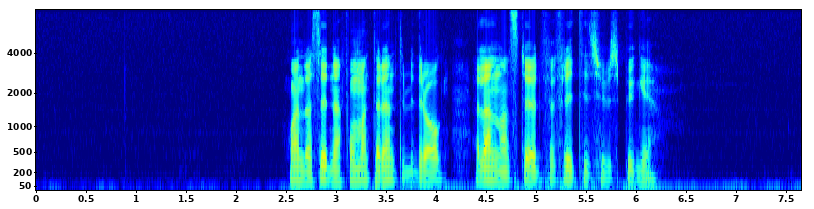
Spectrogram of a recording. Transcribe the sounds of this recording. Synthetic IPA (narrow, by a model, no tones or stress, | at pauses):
ʊand̪ɾasiːd̪anfoːɾmanɪnt̪əɾɛnt̪əbɪd̪ɾɑːɡɛlːəɾanːanst̪øːd̪fœɾfɾiːt̪ʰiːd̪shʉ̟ːsbʏɡːə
